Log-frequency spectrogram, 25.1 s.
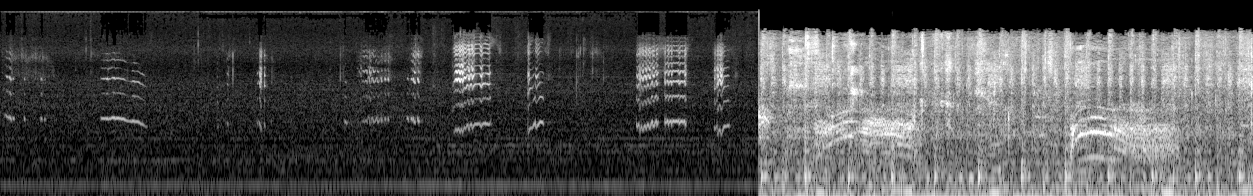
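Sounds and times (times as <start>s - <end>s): cat meowing: 0.0s - 1.1s, 2.0s - 3.0s, 4.3s - 5.6s, 6.8s - 11.1s, 12.7s - 14.8s, 16.3s - 18.4s, 21.3s - 23.6s
low hum: 15.2s - 25.0s.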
